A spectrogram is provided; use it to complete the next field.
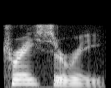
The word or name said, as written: tracery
